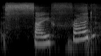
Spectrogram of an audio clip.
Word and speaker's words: Seyfried: julia but i don't know it stars amanda scifred that how we pronounce it yeah awesome did my research got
